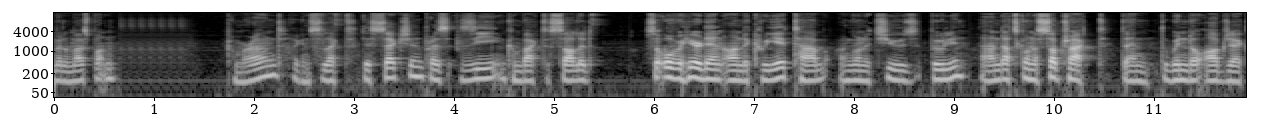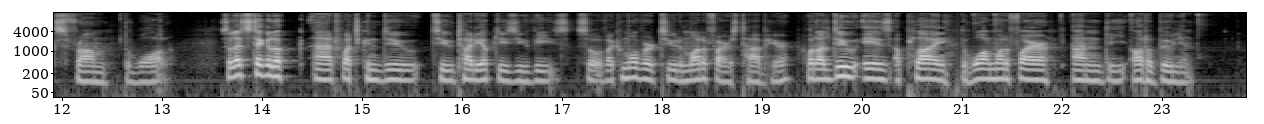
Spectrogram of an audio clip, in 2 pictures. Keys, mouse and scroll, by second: 3.0 click, 5.6 z, 9.1 click, 21.6-23.8 drag.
